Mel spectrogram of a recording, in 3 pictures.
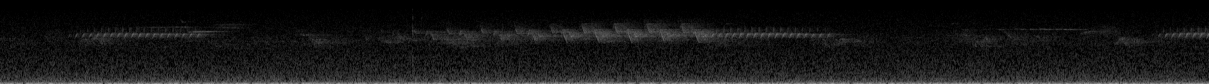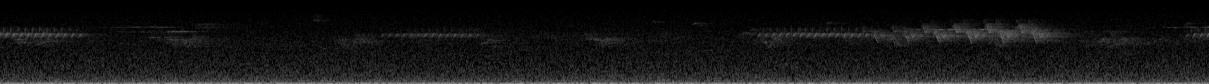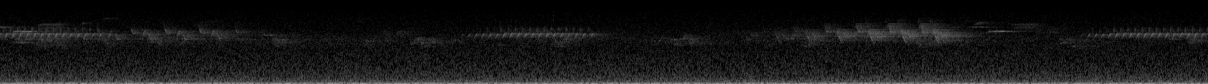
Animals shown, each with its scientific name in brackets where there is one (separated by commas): Red-eyed Vireo (Vireo olivaceus), Dark-eyed Junco (Junco hyemalis), Black-throated Green Warbler (Setophaga virens), Ovenbird (Seiurus aurocapilla)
